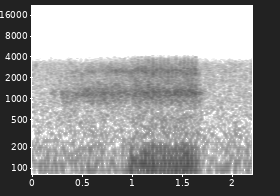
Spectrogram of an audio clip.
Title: My Sheppard snoring!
